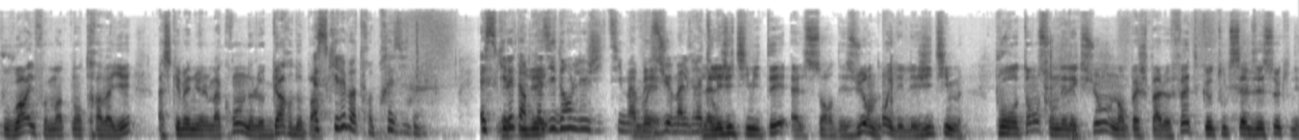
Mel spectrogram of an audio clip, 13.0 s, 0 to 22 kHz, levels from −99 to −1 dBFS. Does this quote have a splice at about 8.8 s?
yes; 1 cut; at 8.8 s

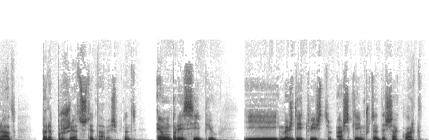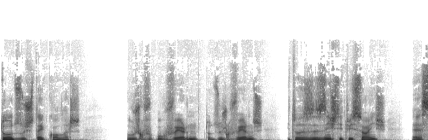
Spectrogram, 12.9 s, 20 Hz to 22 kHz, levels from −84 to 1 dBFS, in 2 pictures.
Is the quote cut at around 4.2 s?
no; 0 cuts

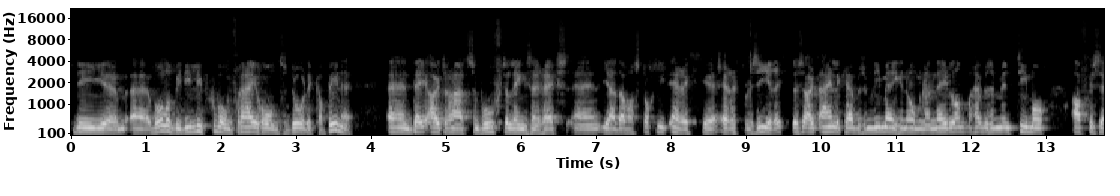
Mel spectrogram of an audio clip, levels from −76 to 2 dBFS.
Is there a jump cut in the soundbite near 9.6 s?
yes; 1 cut; at 9.6 s

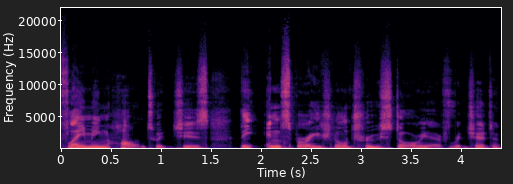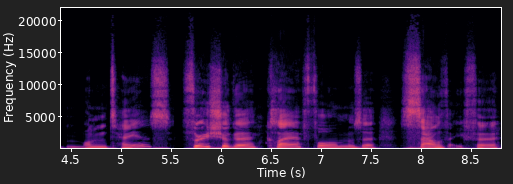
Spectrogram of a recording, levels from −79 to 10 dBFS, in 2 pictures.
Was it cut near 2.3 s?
no; 1 cut; at 5.5 s

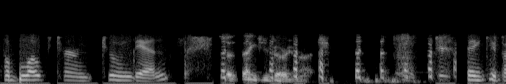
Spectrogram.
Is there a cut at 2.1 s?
yes; 1 cut; at 2.1 s

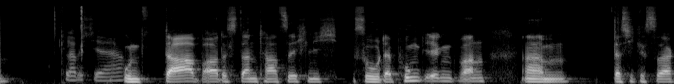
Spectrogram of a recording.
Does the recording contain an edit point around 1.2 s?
no; 0 cuts

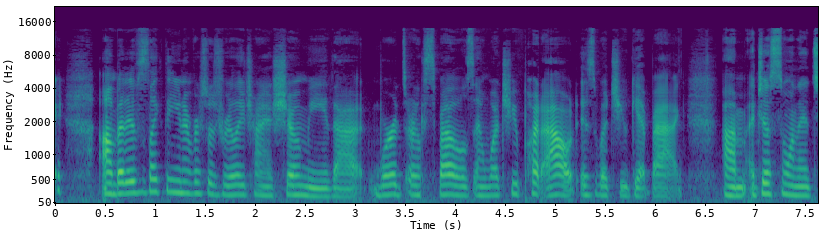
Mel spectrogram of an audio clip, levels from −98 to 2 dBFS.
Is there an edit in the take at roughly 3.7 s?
yes; 2 cuts; at 3.7 s, 6.6 s

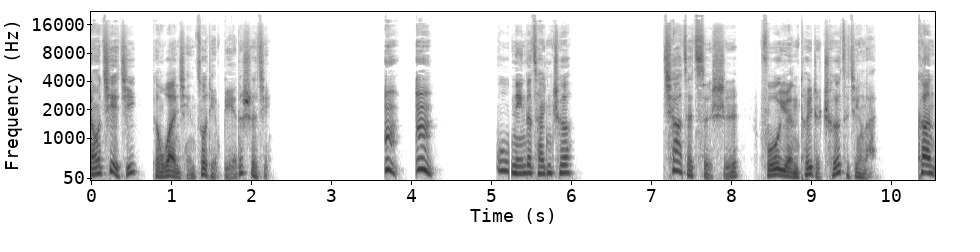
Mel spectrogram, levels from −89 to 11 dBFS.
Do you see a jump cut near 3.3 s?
no; 1 cut; at 5.2 s

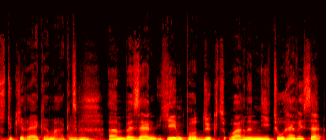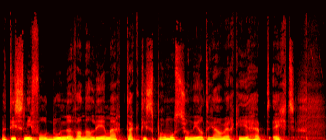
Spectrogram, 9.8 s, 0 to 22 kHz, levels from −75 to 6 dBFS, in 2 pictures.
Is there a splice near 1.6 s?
no; 1 cut; at 4.9 s

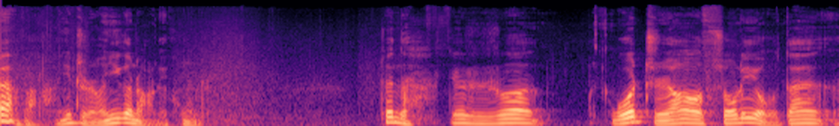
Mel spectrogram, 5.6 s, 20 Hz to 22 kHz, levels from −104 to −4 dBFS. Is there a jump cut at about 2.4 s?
yes; 1 cut; at 2.4 s

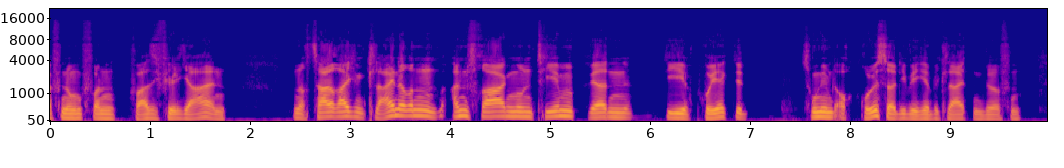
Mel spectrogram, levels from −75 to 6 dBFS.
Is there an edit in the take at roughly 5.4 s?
yes; 1 cut; at 5.4 s

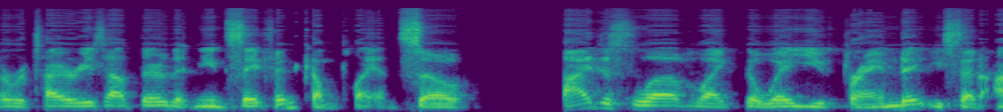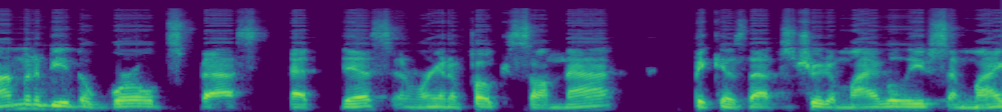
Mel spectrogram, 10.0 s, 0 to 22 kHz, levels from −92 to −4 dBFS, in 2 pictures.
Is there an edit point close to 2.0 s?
no; 0 cuts

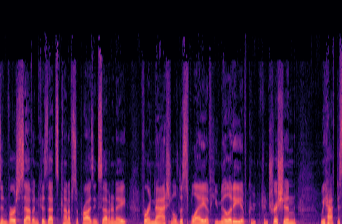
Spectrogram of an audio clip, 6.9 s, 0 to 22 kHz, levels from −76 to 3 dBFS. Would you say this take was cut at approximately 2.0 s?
no; 0 cuts

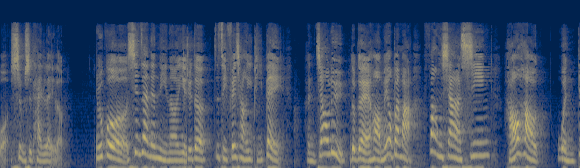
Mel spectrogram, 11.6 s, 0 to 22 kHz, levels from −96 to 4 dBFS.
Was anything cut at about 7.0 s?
yes; 1 cut; at 7.0 s

